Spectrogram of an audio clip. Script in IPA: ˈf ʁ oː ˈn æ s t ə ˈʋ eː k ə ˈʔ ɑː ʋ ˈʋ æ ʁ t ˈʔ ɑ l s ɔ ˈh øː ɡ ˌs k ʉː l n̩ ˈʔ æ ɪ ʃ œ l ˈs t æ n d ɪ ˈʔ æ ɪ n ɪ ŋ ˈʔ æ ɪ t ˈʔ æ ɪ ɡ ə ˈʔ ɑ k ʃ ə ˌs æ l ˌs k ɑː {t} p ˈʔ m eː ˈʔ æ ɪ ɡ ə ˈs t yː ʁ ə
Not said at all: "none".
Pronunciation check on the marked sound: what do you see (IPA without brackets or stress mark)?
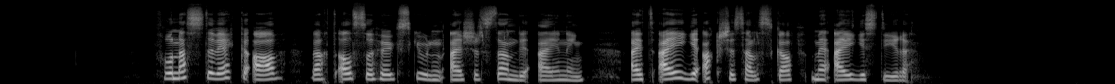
none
